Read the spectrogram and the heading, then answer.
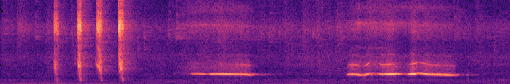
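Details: Indoor pet Indian ringneck parakeet, a talking parrot said to be in a bad mood: four sharp clicking taps, then two drawn-out whistled notes, the second one wavering and slightly longer.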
